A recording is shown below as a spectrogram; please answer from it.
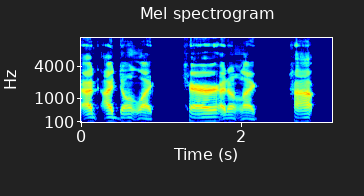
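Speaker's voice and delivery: ordinary talk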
